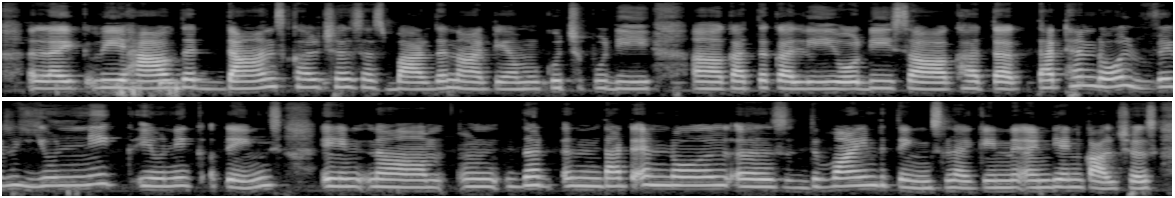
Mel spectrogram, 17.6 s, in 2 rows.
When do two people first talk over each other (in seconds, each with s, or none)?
none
